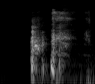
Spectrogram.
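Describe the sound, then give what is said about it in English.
A person coughs twice in quick succession, followed by a softer trailing cough, each burst harsh and breathy, heard on its own without any talking. “I know, it's because I have to cough.”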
